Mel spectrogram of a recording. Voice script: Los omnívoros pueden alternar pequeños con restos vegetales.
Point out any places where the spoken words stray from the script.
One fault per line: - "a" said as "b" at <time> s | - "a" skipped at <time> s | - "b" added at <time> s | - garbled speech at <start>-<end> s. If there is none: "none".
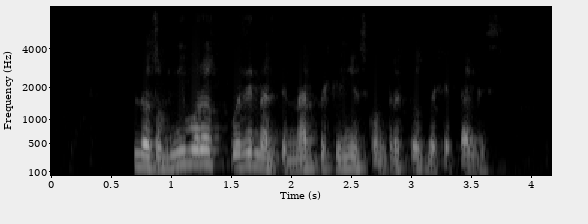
none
